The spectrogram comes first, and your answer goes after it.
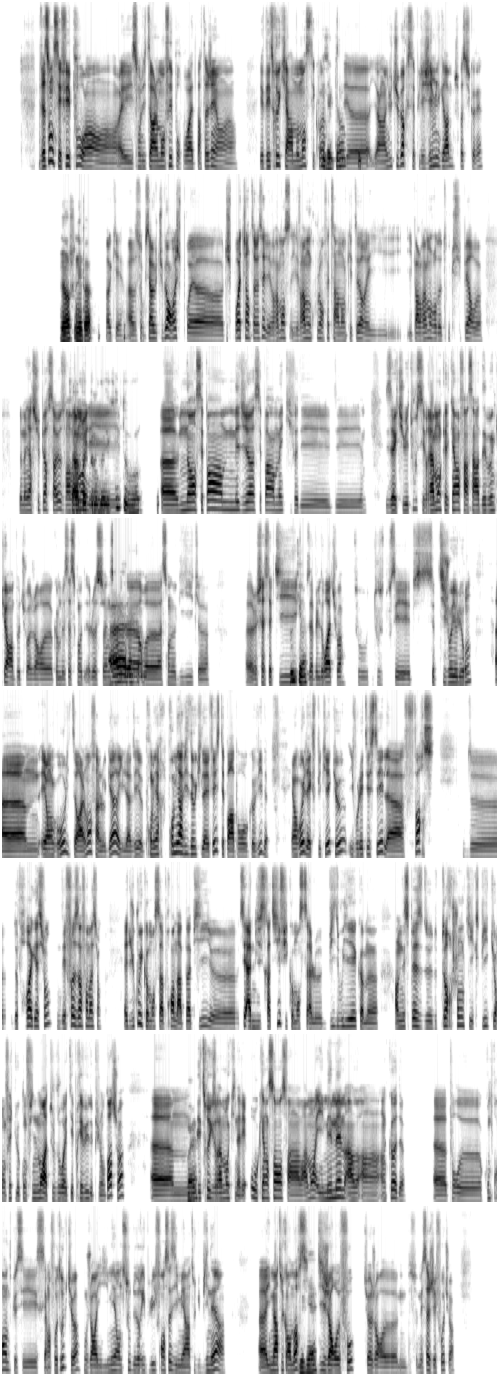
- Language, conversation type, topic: French, unstructured, Comment la technologie peut-elle aider à combattre les fausses informations ?
- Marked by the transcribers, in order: tapping; other background noise; stressed: "vraiment"; in English: "debunker"; stressed: "aucun"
